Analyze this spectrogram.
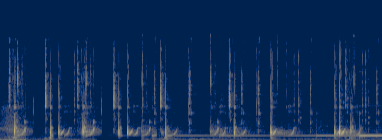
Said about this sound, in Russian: Ой, малыш, мы о воде вспомнили, и дождик пошел. Кап-кап. По щечкам, по березовым листочкам капельки в струйки собираются, лужицы водицей наполняются.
